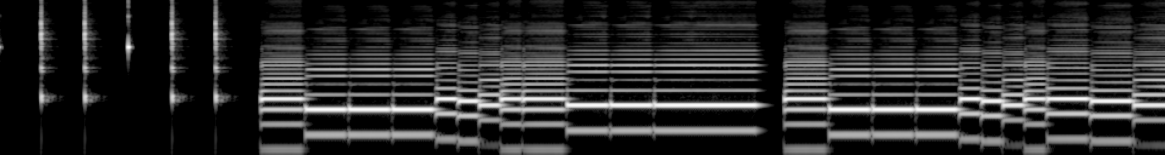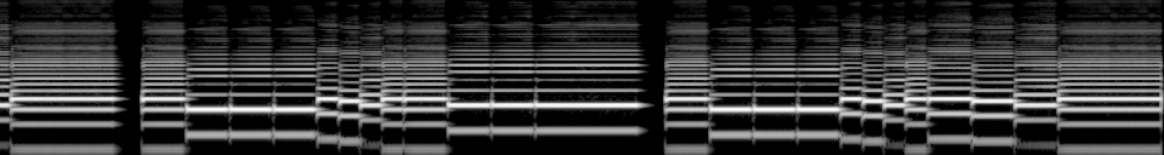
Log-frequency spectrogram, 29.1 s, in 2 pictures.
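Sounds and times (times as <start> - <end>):
bassoon: 3.3 - 29.1.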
